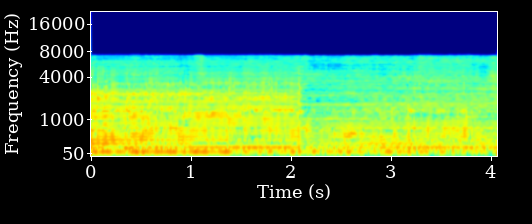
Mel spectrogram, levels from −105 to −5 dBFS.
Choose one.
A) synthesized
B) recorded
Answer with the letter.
A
